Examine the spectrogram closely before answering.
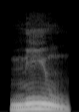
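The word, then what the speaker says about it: mew: ইউ তাহলে দন্তন plus you কি হয়ে যাবে মিউ ক্লিয়ার এভাবে করে যদি আমরা উচ্চারণ করতে পারি তাহলে 1% ও ভুল হবে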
